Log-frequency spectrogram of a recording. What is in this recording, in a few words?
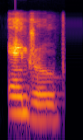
"enrobe", Indian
